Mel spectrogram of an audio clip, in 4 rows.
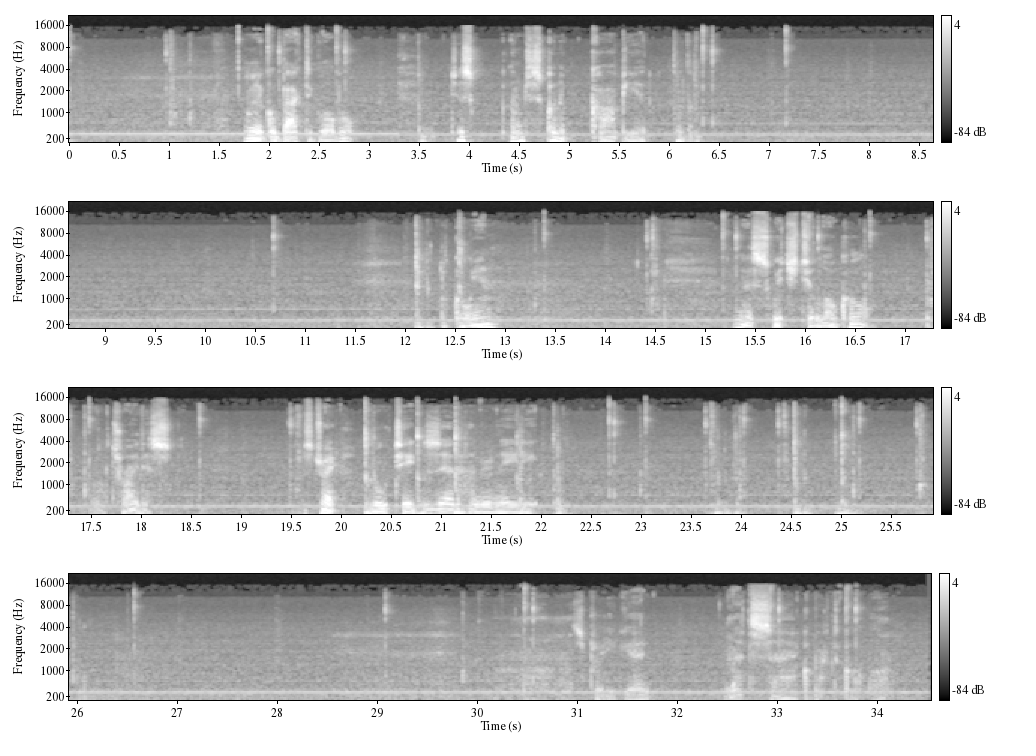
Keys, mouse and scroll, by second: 0.0 middle click, 1.3-2.0 scroll up 2, 2.0 click, 3.4 shift+KP_1, 6.1 shift+d, 7.2 click, 12.2 Tab, 12.6 a, 13.4 middle click, 15.2 click, 17.5 middle click, 18.6 middle click, 20.3 r, 23.1 middle click, 23.9 alt+a, 24.1 middle click, 24.6 Tab, 25.1 alt+a, 25.2 middle click, 26.0-26.5 scroll up 3, 26.5 middle click, 29.2-29.6 scroll down 2, 29.8-30.3 scroll up 3, 30.4 click, 33.0 click.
